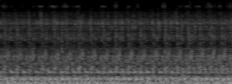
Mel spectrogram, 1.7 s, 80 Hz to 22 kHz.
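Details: Suzuki 2.5 HP outboard in the water, back in neutral after a forward gear check: quick, even idle, every beat regular with no knock or stumble; healthy.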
